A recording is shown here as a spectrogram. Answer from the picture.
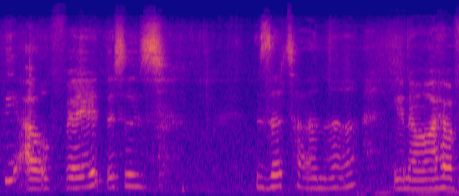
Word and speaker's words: Zatanna: Okay, it took me a little bit of time, so it is Zatanna, because in my head I'm like, am I pronouncing it correctly?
